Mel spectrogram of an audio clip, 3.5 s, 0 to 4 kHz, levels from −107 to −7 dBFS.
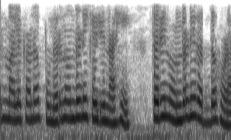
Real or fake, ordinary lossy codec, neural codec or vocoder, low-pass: fake; none; vocoder, 22.05 kHz, 80 mel bands, WaveNeXt; 3.6 kHz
